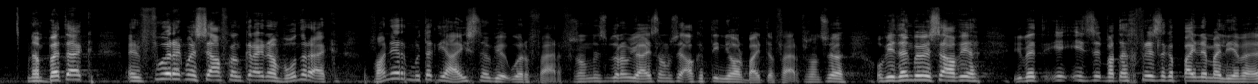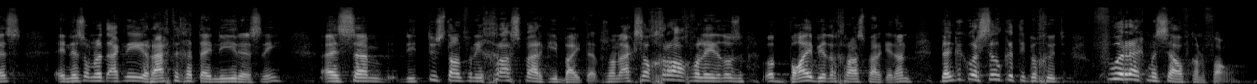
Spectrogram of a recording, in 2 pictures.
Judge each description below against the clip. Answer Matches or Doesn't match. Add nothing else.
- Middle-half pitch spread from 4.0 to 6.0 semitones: Matches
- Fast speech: Matches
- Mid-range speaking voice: Matches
